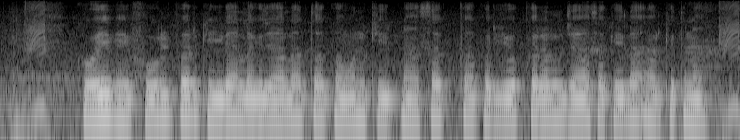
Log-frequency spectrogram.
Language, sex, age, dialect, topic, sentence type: Bhojpuri, male, 25-30, Western, agriculture, question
